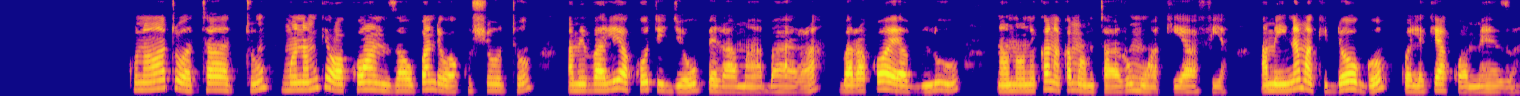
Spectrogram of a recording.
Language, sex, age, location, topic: Swahili, female, 25-35, Kisii, health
